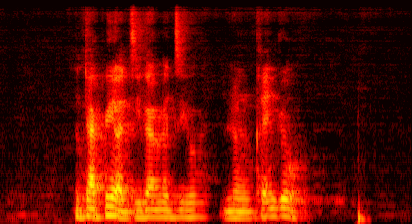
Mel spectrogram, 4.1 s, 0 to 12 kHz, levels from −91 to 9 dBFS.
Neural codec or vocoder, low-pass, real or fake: codec, 44.1 kHz, 2.6 kbps, SNAC; 10.8 kHz; fake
